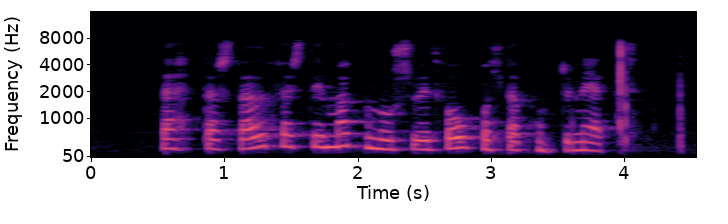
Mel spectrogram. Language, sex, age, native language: Icelandic, female, 40-49, Icelandic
